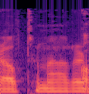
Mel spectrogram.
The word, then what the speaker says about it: altimeter: And they've all got the altimeters. – Is that how you say it? Altimeter? Altimeter? – Altimeter, yeah.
